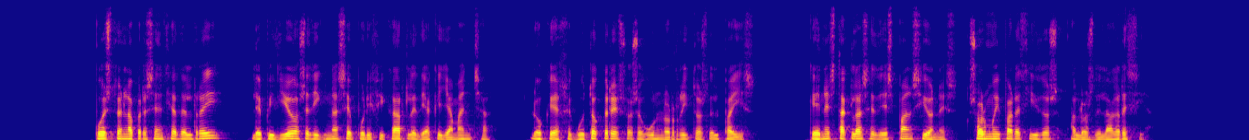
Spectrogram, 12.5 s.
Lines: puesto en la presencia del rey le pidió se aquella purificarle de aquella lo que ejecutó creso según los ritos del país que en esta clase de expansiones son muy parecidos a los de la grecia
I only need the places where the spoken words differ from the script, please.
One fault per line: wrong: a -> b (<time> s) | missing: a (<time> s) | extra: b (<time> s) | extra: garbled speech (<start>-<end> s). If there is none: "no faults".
wrong: aquella -> dignase (3.1 s)
extra: mancha (4.5 s)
